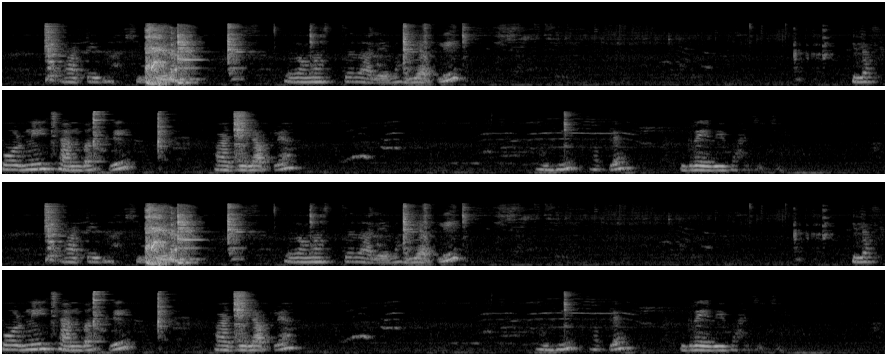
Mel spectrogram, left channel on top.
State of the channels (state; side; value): identical; both; correlation 1.00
